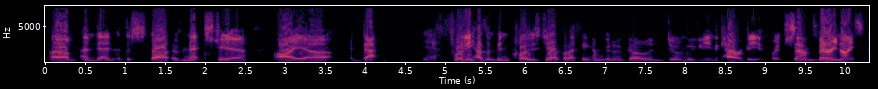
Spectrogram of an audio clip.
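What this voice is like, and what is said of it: London English accent. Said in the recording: “People could tell by your voice, you're not from Brooklyn originally. Are you from London?”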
